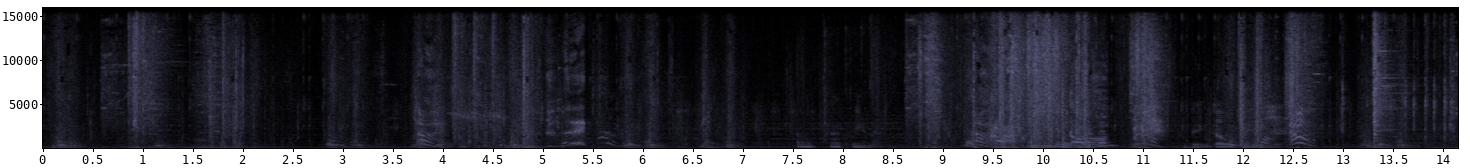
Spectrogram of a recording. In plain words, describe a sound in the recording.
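Weapons clash and swish in combat.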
